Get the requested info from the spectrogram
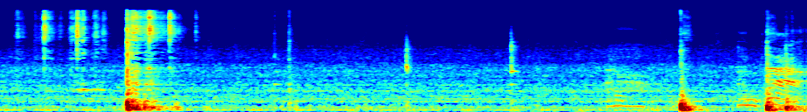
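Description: A stainless steel bowl knocking against a glass mixing bowl as chopped octopus is tipped in, with one loud ringing clank about a second in, followed by scattered clicks and knocks of a wooden spoon stirring salad in the glass bowl.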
